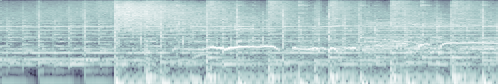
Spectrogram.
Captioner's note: applause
